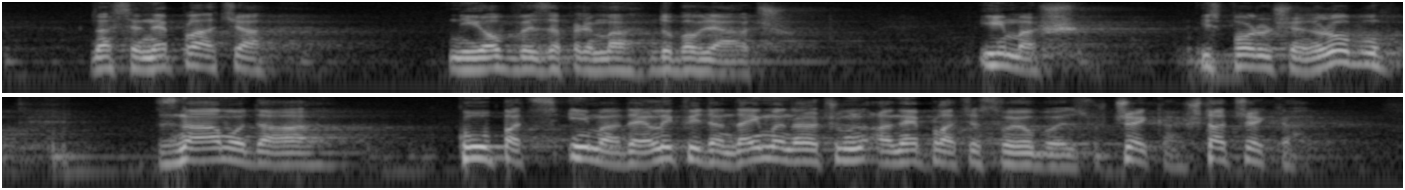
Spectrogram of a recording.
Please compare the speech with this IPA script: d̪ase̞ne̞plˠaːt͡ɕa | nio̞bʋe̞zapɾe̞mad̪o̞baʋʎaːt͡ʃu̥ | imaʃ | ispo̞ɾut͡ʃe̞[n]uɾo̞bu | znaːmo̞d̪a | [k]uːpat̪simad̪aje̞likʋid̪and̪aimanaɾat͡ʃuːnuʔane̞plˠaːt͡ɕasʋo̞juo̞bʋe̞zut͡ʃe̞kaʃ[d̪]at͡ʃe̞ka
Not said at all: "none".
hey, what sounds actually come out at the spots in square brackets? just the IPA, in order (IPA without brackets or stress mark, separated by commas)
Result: n, k, t̪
